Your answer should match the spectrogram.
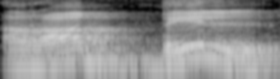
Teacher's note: র মোটা হবে এবং বা হরকত তাড়াতাড়ি উচ্চারণ হবে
